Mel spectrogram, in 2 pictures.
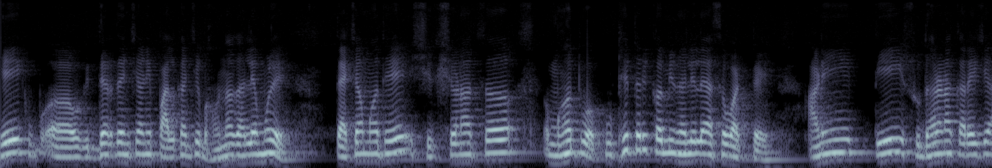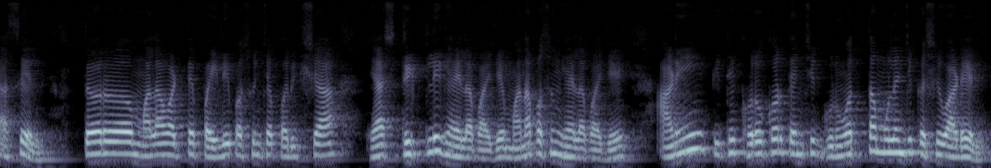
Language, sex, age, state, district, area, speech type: Marathi, male, 60+, Maharashtra, Raigad, rural, spontaneous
